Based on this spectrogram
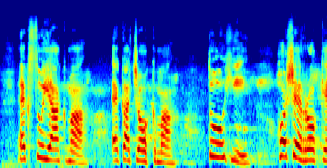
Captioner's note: speaking foreign language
